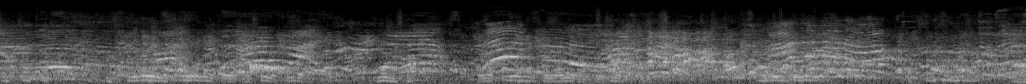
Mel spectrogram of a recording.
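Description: A crowd of young children chattering and calling out at once, many high voices overlapping with no single voice clear, in a large echoing hall.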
